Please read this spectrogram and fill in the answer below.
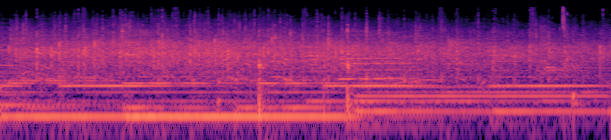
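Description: Congregation applauding over soft background music of sustained chords, which shift to a new chord about halfway through.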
